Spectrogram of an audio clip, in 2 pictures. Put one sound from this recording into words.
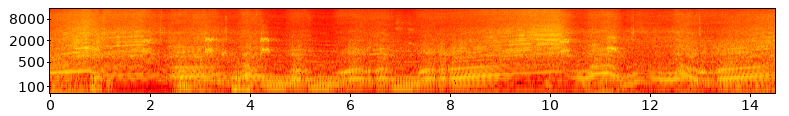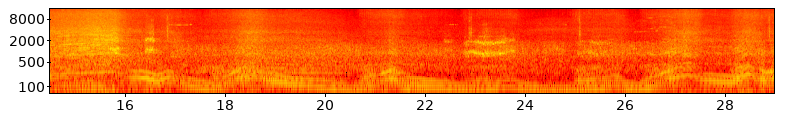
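Tyres hiss on the road.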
